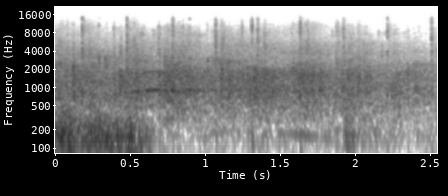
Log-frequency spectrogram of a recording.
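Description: A crowd claps steadily in a dense, even wash of applause that holds at a fairly strong level for a couple of seconds, with no speech over it.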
